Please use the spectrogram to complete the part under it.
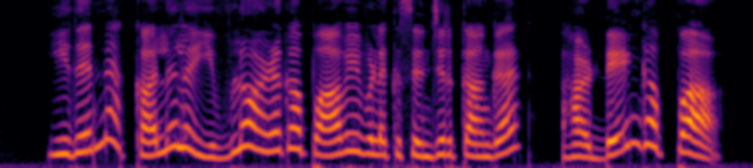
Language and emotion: Tamil, happy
